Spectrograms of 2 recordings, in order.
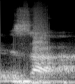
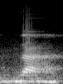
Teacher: Ujung lidah yang menempel ke ujung gigi seri atas. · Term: zal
